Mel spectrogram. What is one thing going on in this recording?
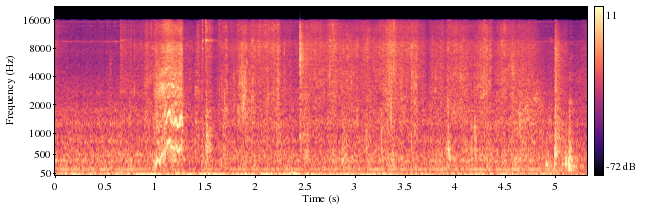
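A fabric bag rustles as it is lifted and slung over a shoulder.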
